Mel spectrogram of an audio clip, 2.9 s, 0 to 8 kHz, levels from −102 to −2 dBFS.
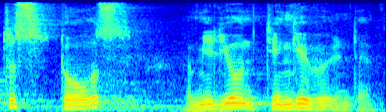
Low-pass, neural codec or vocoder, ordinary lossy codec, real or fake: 7.2 kHz; none; none; real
